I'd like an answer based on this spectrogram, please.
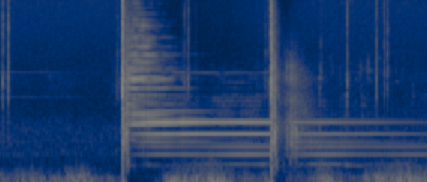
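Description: Two shots from a Ruger LCR X revolver, about two seconds apart. Each shot is followed by the long, many-toned ringing of a steel target being hit.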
